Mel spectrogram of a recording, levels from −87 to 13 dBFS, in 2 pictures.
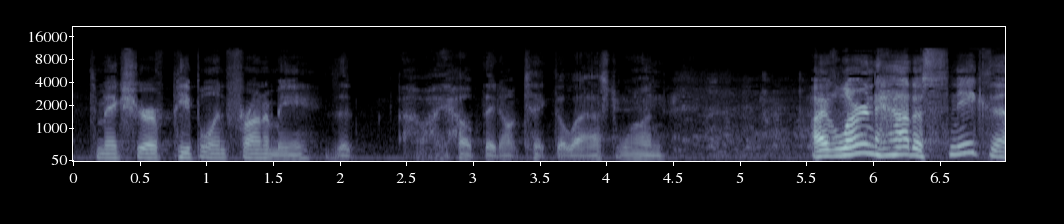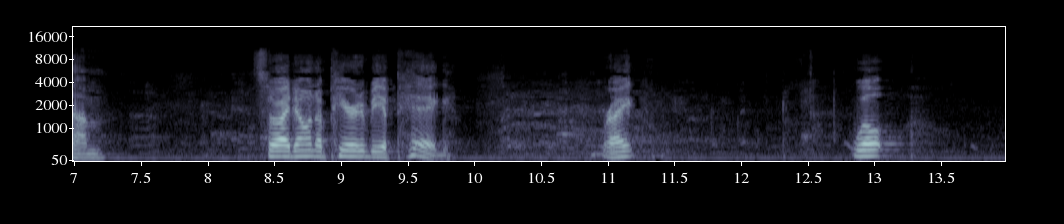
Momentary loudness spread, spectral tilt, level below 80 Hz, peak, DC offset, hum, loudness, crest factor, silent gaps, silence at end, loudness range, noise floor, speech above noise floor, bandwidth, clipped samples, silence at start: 22 LU; -5.5 dB/octave; -74 dBFS; -2 dBFS; under 0.1%; none; -25 LUFS; 24 dB; none; 0.8 s; 13 LU; -58 dBFS; 33 dB; 11.5 kHz; under 0.1%; 0.15 s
